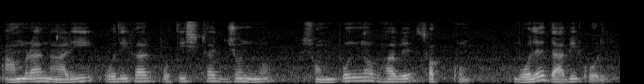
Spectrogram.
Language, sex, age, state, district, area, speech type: Bengali, male, 18-30, West Bengal, Howrah, urban, spontaneous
